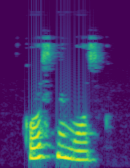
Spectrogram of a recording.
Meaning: marrow, bone marrow
- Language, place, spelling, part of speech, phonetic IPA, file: Russian, Saint Petersburg, костный мозг, noun, [ˈkosnɨj ˈmosk], LL-Q7737 (rus)-костный мозг.wav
